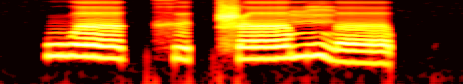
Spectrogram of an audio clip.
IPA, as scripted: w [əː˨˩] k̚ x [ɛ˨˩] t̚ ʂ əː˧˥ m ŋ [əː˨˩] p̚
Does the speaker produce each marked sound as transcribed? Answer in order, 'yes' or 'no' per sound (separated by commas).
yes, no, yes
